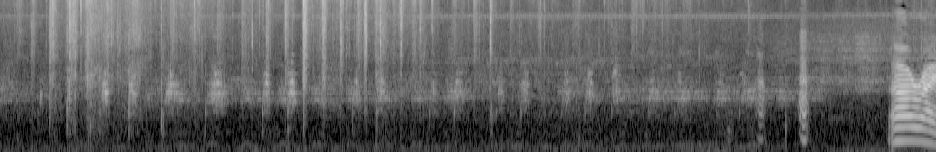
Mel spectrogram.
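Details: A male Pekin domestic duck gives soft, breathy, raspy whispering calls several times a second, since drakes cannot quack; a loud female-like quack breaks in at the very end.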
